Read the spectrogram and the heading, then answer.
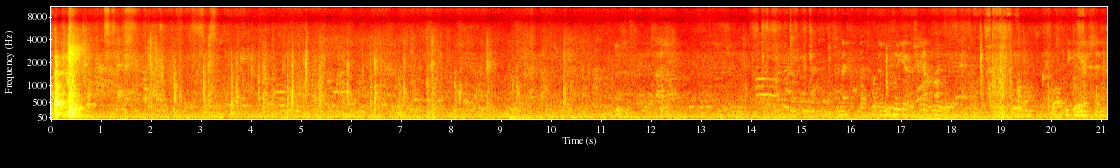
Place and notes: Kleiweg, Rotterdam, Netherlands - Sint Franciscus
Recorded inside Sint Franciscus Hospital using Soundman binaural microphones
Zuid-Holland, Nederland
